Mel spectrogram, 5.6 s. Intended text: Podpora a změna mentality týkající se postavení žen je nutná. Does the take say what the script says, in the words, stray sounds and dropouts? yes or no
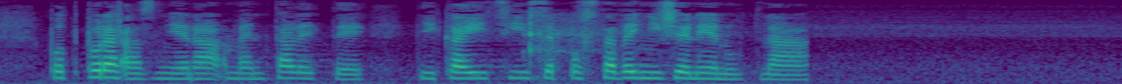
yes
